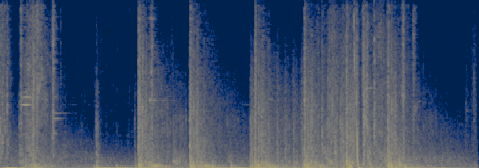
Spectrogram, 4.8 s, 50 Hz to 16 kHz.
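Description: KV Inhibitor semi-automatic rifle in Modern Warfare 3 gameplay, loud single shots fired in a steady rapid series with booming echoes, close and dense throughout.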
